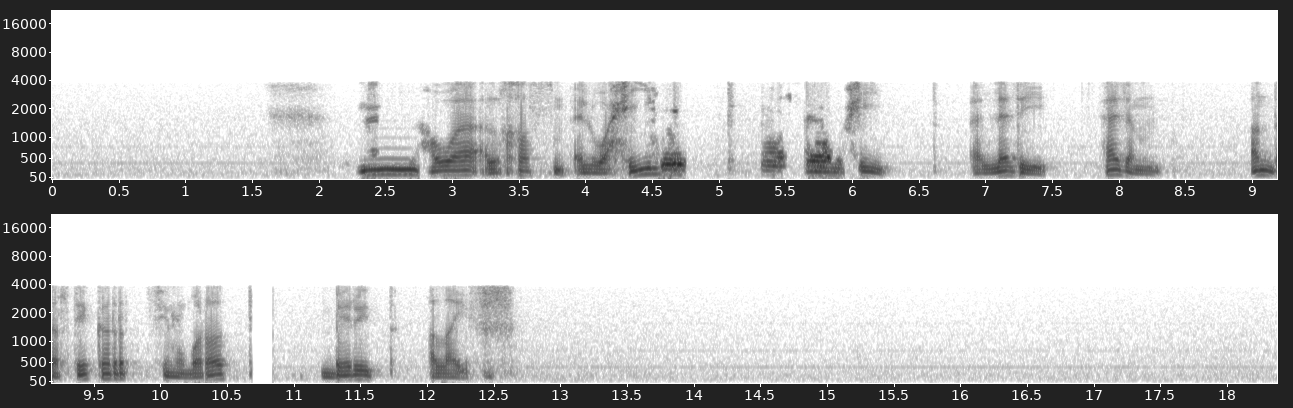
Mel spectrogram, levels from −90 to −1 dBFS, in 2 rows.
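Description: From 2.19 to 2.23 s a very faint second voice slips in, the other side's voice leaking through, most likely loudspeaker echo the canceller failed to remove. It returns from 4.45 to 4.78 s and 5.29 to 5.85 s, now slightly louder than the talker. On a spectrogram it shows as extra harmonic traces overlapping the main speech.

From 2.25 to 2.88 s, and again from 5.62 to 6.04 s, the talker's speech is suppressed in double talk. The level dips by as much as about 15 dB, likely because the canceller turned everything down while both sides spoke. The waveform envelope sags.

At 10.68 to 10.86 s, packet loss on this ADPCM call cuts a 160 ms hole, which points to several lost packets. It shows as a flat, square-edged gap in the waveform and a blank vertical band on the spectrogram. Speech returns slightly distorted before settling within tens of milliseconds.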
